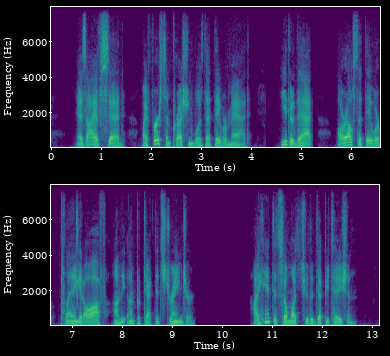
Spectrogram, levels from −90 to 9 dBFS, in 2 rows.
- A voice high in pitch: No, low, 120 Hz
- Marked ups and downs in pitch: No, average, 3.5 semitones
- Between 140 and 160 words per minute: Yes, average, 150 wpm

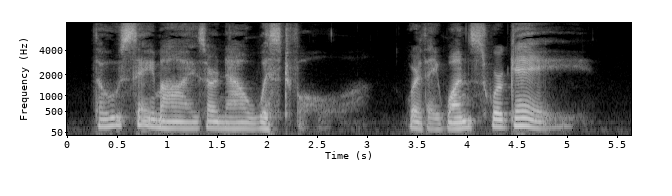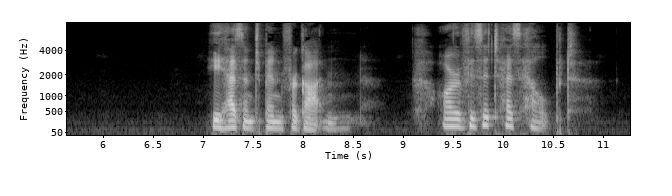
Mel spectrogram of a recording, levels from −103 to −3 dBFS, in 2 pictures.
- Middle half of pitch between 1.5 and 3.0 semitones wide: No, average, 4.4 semitones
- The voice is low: Yes, low, 130 Hz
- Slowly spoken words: Yes, slow, 100 wpm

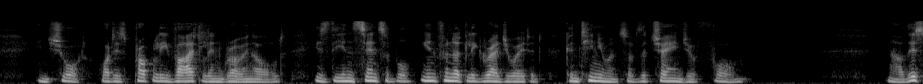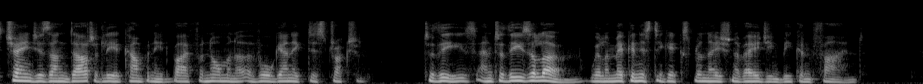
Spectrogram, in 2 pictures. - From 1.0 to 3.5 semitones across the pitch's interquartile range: Yes, average, 2.9 semitones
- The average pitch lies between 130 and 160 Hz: Yes, medium, 140 Hz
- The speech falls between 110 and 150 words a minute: Yes, average, 145 wpm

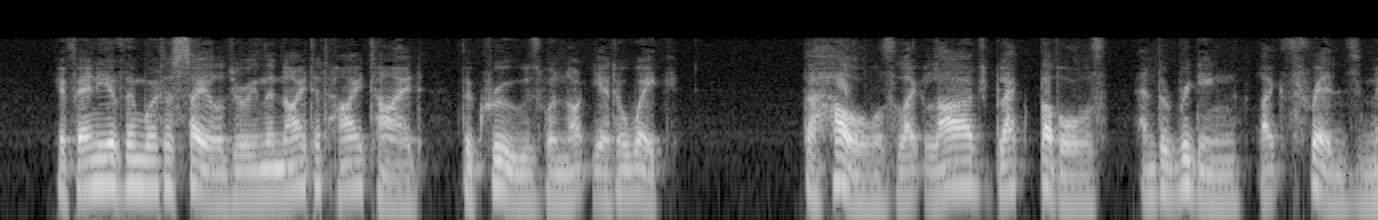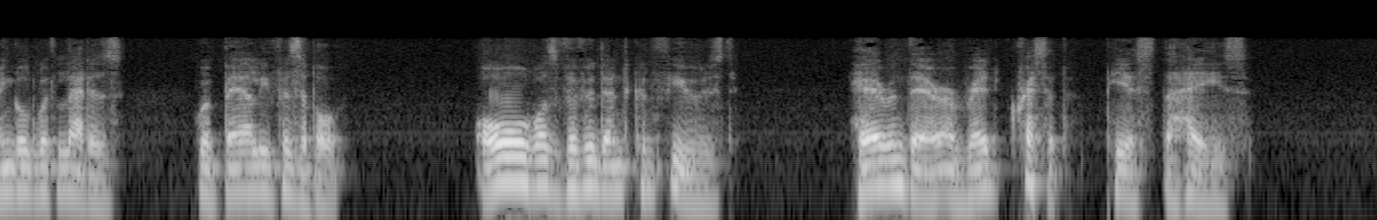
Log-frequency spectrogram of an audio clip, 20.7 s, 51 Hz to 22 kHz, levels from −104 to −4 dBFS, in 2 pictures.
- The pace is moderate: Yes, average, 145 wpm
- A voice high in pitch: No, low, 110 Hz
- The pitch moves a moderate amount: Yes, average, 5.0 semitones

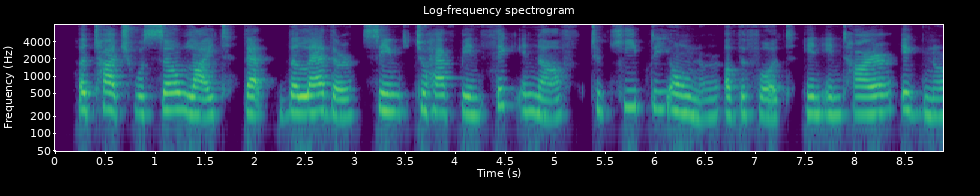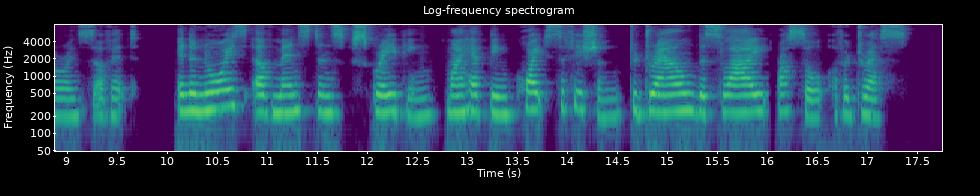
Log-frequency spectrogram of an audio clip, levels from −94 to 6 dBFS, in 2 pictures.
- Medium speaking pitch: No, high, 235 Hz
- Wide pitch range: No, narrow, 2.4 semitones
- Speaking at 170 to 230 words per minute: No, average, 150 wpm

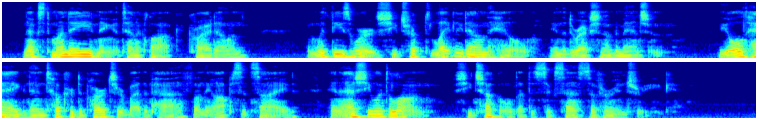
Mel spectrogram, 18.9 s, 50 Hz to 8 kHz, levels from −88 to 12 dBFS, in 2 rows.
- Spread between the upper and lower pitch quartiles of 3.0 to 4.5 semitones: No, average, 5.1 semitones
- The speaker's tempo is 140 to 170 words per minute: Yes, average, 160 wpm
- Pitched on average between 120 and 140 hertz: No, low, 110 Hz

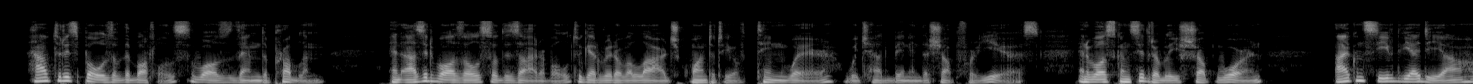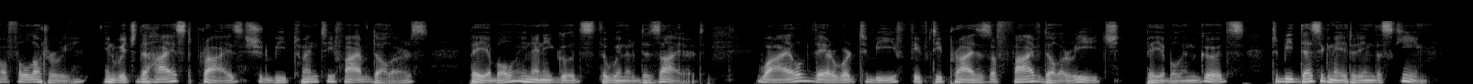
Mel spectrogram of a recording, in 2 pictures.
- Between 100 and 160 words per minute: No, average, 170 wpm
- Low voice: Yes, low, 105 Hz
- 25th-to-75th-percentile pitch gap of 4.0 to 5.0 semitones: Yes, average, 4.3 semitones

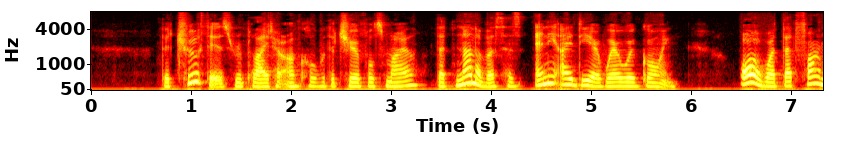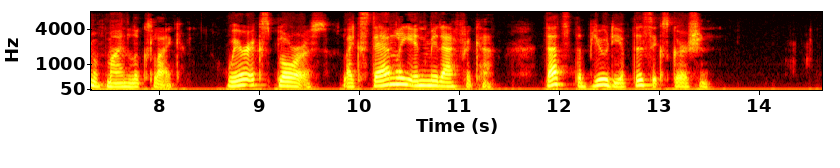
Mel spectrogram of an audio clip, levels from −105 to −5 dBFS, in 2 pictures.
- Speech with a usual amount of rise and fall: Yes, average, 4.9 semitones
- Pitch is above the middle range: No, medium, 165 Hz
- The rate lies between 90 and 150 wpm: No, average, 170 wpm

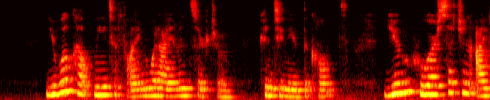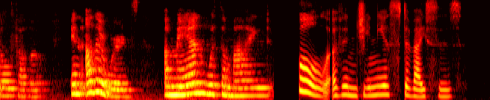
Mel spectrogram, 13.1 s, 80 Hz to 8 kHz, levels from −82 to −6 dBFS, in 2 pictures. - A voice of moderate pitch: No, high, 230 Hz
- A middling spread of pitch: Yes, average, 4.4 semitones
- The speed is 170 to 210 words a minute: No, average, 155 wpm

